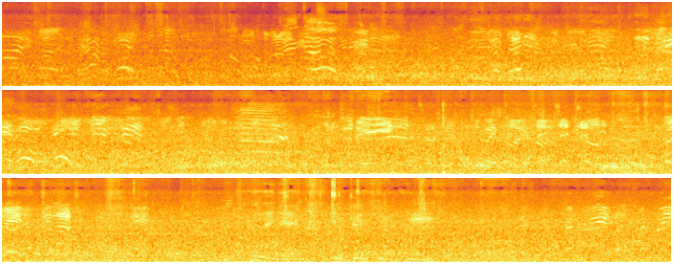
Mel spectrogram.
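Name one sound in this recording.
Players shout and call out to each other across an open pitch, far off.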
